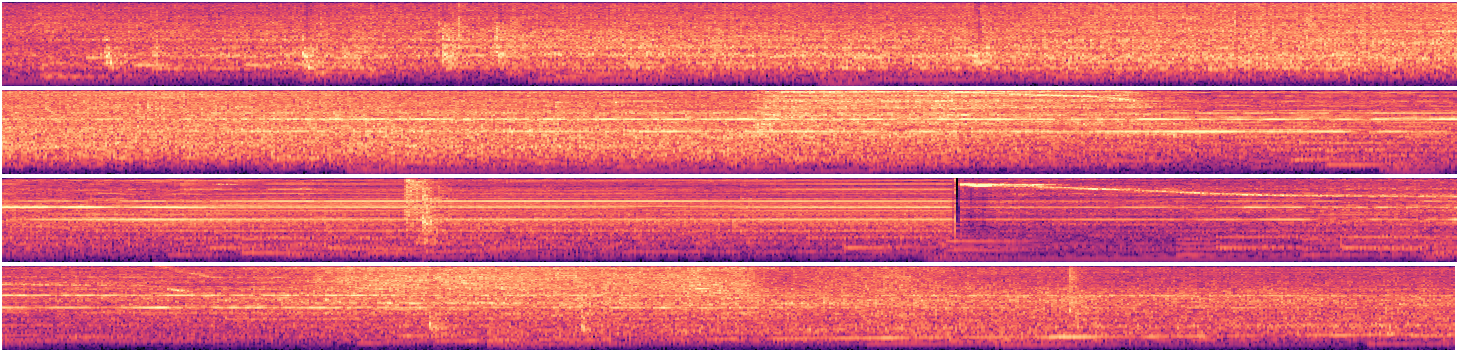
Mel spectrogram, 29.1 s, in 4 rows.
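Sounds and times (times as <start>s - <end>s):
train wheels rumbling on rails: 0.1s - 12.5s, 23.7s - 29.0s.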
